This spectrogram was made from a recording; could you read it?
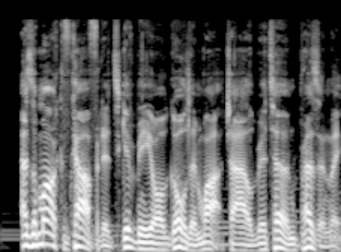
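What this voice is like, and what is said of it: Put-on transatlantic accent. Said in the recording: “I'm picturing a transatlantic voice. ... No more accents.”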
